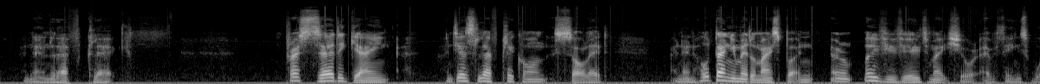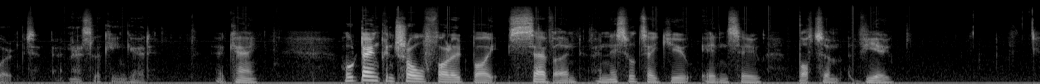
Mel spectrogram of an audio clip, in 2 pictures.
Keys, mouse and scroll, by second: 0.5 click, 3.0 z, 7.1-15.6 middle drag, 15.6 ctrl+KP_7, 18.8-20.8 middle drag.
